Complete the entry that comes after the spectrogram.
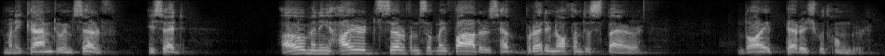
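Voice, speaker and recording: A man reading a scripted educational narration in a formal, measured, oratorical manner. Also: mid-range voice, animated, darkish tone. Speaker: lecturer and reader. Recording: dull lo-fi cassette recording.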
